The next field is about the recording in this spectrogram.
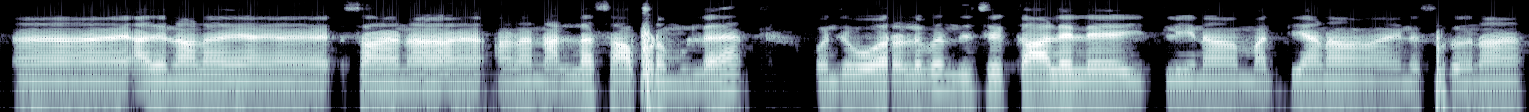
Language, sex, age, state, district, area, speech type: Tamil, male, 18-30, Tamil Nadu, Sivaganga, rural, spontaneous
